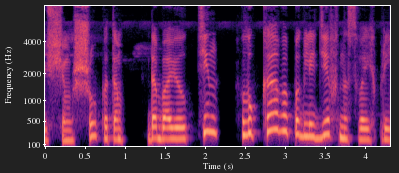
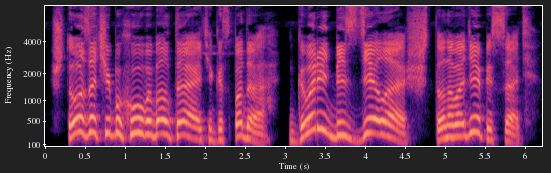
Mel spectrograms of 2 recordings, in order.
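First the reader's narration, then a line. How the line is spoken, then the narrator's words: Hoarse laughter. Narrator (Russian): Хрипло засмеялся Даг Девайт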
